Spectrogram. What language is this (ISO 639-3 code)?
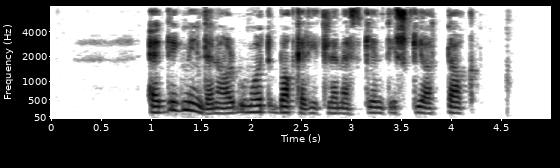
hun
